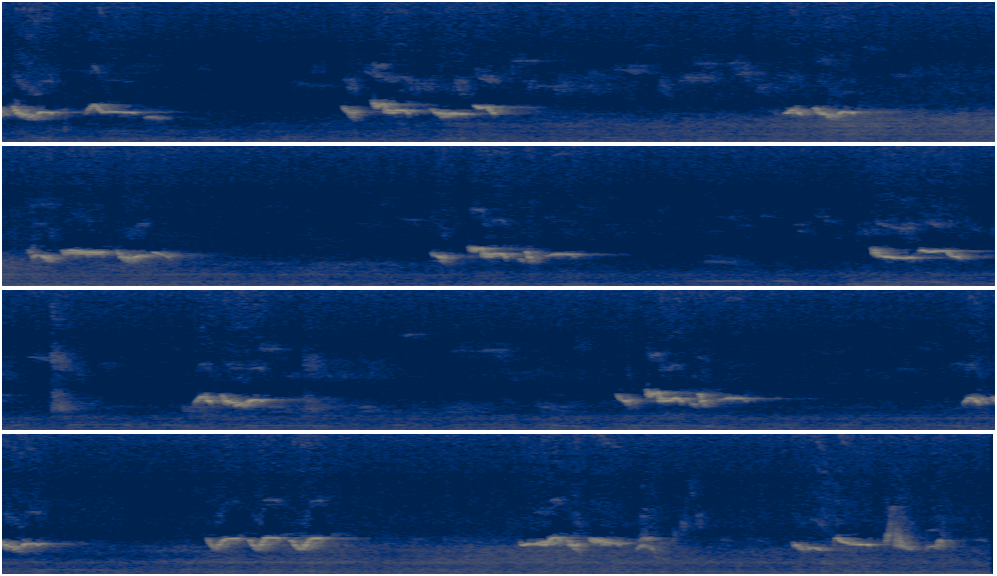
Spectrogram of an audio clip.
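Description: A bird chirping: short, quick chirp phrases repeated every second or two, over a low steady rumble.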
